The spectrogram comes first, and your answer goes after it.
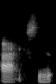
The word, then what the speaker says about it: Axe: It's actually just pronounced Axe, as in the English Axe, because it's based on a Bob Marley song, Small Axe.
